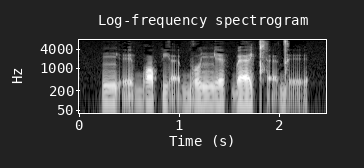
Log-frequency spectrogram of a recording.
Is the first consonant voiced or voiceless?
voiced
